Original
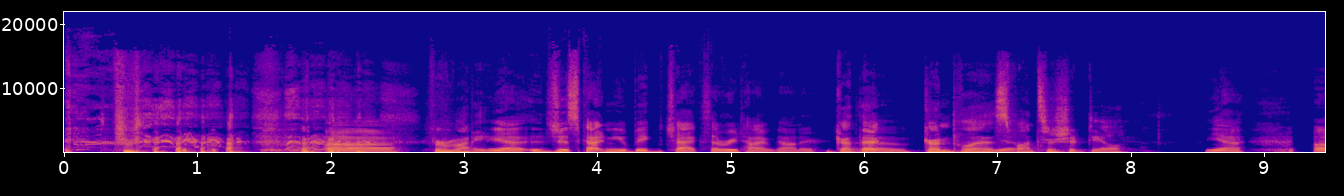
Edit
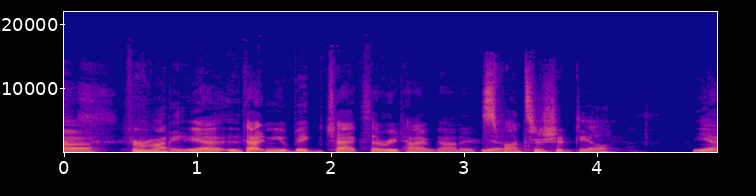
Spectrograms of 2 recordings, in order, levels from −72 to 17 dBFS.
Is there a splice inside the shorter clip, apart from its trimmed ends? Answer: yes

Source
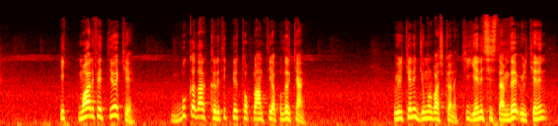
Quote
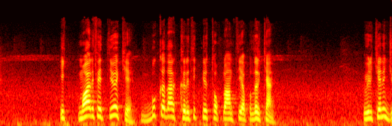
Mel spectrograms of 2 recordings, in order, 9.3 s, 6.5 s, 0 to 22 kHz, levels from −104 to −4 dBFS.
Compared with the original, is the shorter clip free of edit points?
no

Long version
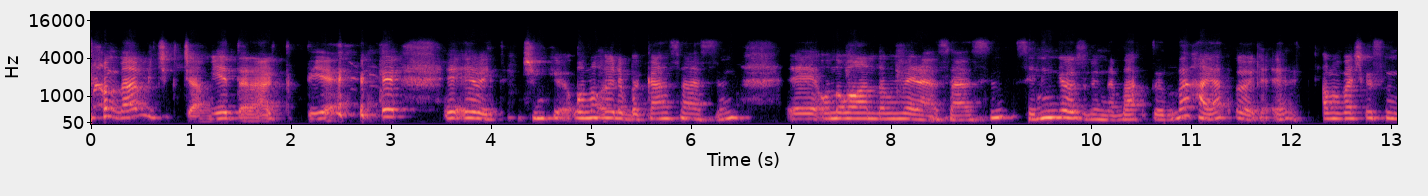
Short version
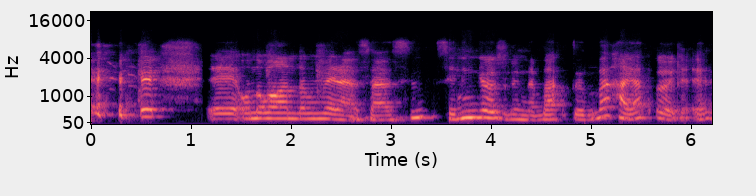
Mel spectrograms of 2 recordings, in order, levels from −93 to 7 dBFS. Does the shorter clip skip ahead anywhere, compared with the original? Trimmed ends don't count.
yes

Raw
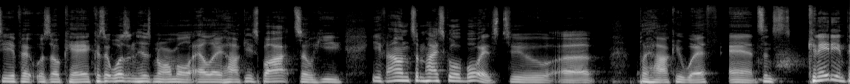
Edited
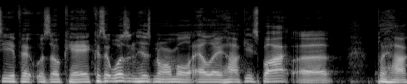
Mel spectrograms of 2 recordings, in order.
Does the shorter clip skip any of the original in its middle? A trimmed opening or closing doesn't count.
yes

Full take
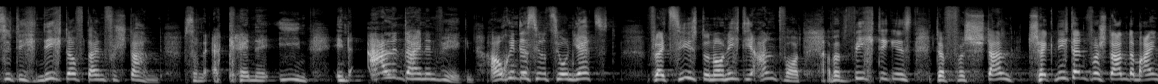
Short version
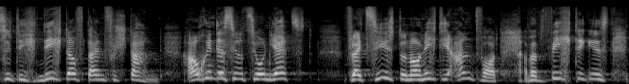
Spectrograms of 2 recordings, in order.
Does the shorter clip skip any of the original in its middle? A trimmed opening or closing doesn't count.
yes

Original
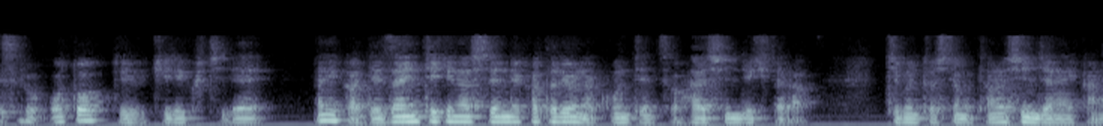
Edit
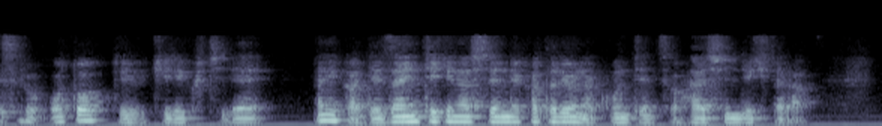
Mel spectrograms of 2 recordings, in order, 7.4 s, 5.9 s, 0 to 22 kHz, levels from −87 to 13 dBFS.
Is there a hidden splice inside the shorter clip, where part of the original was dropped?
no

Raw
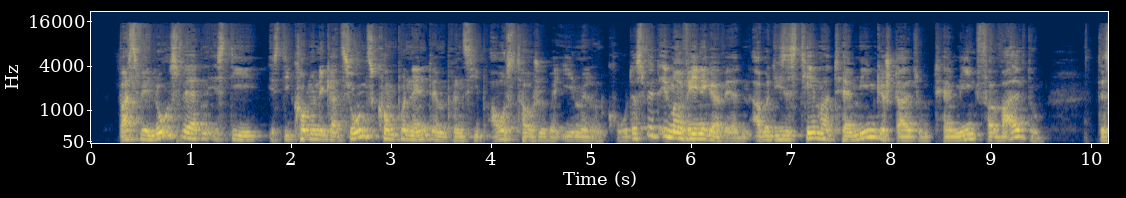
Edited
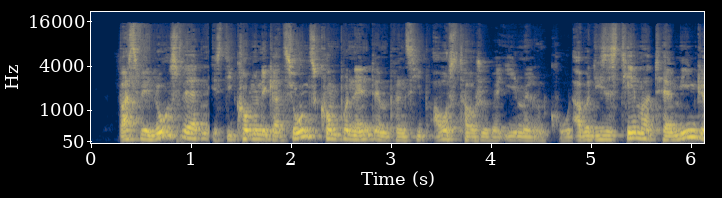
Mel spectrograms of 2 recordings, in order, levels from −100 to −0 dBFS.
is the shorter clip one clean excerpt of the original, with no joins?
no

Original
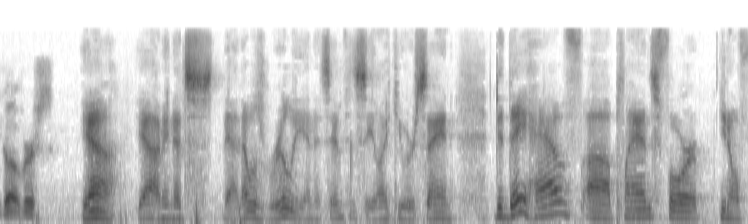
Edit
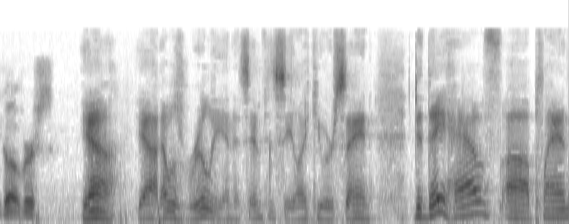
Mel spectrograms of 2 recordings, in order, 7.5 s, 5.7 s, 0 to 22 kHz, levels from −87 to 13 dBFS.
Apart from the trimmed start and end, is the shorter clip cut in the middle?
yes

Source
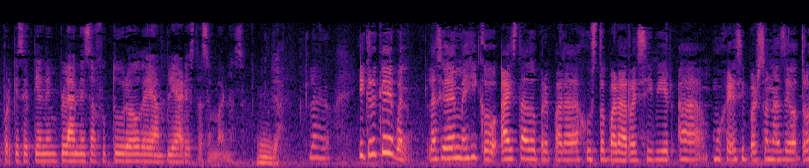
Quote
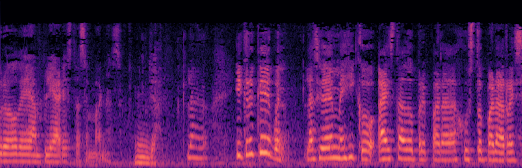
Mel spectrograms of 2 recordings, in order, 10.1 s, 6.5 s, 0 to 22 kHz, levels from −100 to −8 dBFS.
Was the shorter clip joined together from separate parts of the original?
no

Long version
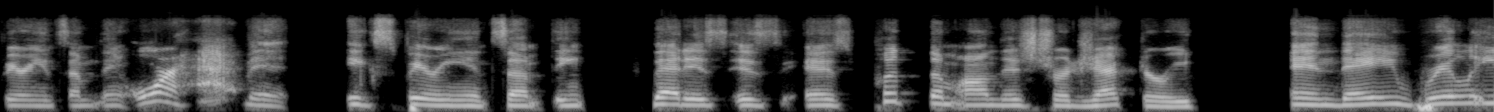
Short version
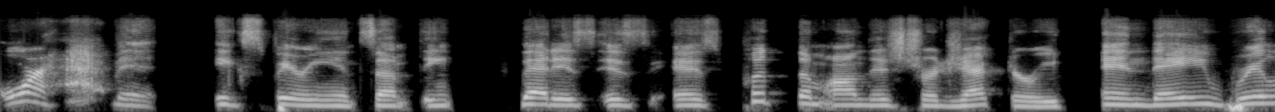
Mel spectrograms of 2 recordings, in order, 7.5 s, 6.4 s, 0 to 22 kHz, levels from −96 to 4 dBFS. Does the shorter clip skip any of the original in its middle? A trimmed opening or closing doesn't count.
yes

